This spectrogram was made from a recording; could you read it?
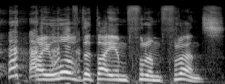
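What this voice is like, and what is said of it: Put-on French accent. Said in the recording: “Listen to my French accent.”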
